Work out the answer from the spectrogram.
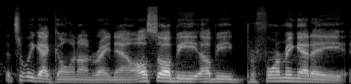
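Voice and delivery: normal talking voice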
